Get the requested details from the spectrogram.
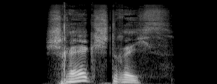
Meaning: genitive of Schrägstrich
- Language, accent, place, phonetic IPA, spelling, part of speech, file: German, Germany, Berlin, [ˈʃʁɛːkˌʃtʁɪçs], Schrägstrichs, noun, De-Schrägstrichs.ogg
